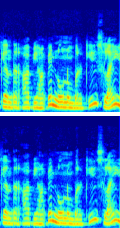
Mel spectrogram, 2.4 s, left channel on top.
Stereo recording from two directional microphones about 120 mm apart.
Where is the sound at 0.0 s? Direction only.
20° left (ahead or behind).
